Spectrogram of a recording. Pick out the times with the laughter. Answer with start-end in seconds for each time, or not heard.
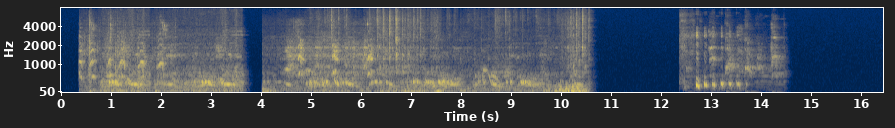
12.3-13.8.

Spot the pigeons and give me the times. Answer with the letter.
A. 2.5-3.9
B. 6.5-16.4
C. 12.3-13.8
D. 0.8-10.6
D.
